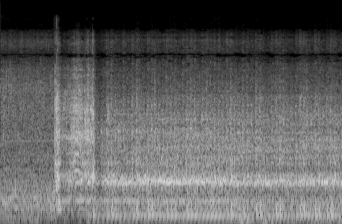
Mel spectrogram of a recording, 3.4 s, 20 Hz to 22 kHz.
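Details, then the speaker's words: Tohatsu 9.8 long-shaft electric-start outboard after maintenance: brief crank, catches at once, steady even idle; no leaks, pumping water well; normal start and idle. "So the motor starts right up. No leaks, nothing's going on. It's pumping water perfect."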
